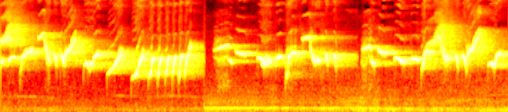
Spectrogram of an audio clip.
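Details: Kacer, the oriental magpie-robin, singing in full gacor style, a lure for a mute bird: rapid whistled phrases with quick chattering trills and rising slurs, continuous and varied, a low hum under the second half.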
